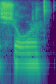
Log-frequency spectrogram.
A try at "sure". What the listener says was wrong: Why do you say the U like an O? You sound like you're saying shore, like beach shore.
